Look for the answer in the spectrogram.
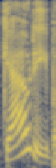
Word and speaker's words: Gavdi: Joining her are two newcomers, John Clifford, group managing marketer at a company called Gaudi, but it's spelled G-A-V-D-I, and we're pronouncing it Gaudi, and we'll find out what they do in a few minutes.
